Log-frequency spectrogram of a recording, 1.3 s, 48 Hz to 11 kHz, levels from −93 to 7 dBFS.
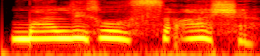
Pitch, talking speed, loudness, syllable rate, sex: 255 Hz, 140 wpm, -16 LUFS, 4.1 syllables/s, female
